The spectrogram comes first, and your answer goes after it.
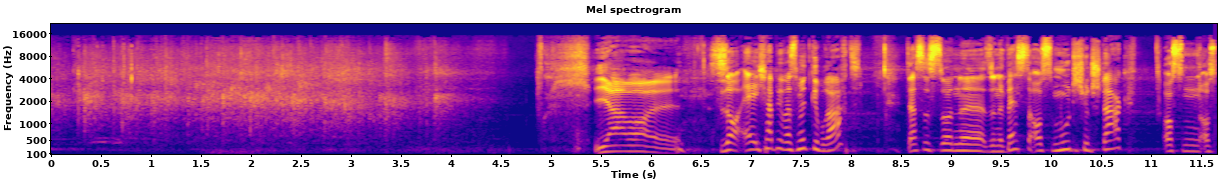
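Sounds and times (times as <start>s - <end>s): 
audience applause: 0.0s - 4.3s
speech: 5.5s - 11.6s.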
